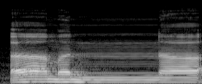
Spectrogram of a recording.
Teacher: آ الف مدہ کے قائم مقام ایک الف کے برابر لمبا کرنا ہے. نون مشدد پہ غنہ ضروری ہے اور الف مدہ ہے.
